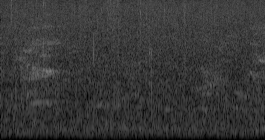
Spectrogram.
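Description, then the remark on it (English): Steady, soft patter of raindrops falling from trees onto the grass nearby just after it has finished raining, a gentle continuous wash of scattered taps with no voices. “It just finished raining, so kind of makes it even more peaceful hearing these raindrops on the trees and fall on the grass next to me.”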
